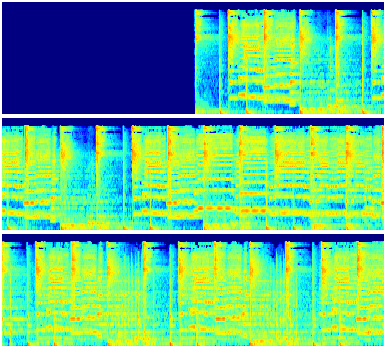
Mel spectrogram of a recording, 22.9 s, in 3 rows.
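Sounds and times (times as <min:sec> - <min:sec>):
South Indian Tamil love background music ringtone: 0:04.9 - 0:22.9.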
